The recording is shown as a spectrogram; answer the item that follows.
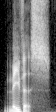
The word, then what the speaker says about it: Mavis: It's pronounced Mavis.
